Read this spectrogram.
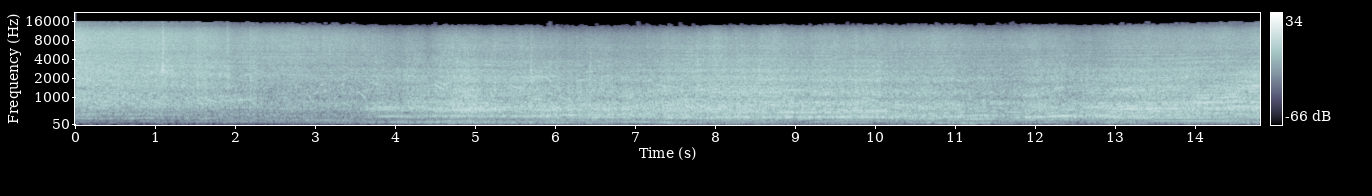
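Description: Race car engines roar loudly and rise and fall in pitch.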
